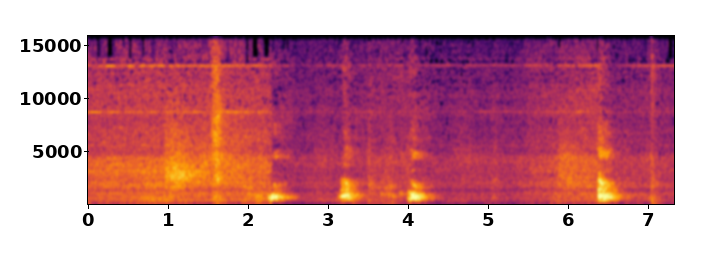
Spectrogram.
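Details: Toby, a French Bulldog, facing off against a running vacuum cleaner: five separate punchy barks spaced about a second apart, set against a constant broadband whoosh of the machine.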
